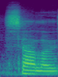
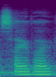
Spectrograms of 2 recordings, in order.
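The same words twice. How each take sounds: First: Salo with first vowel as in "sat"; corrected pronunciation. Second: Salo said like "SAY-lo"; mistaken pronunciation. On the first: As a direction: say "Salo" opening on a short a. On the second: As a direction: make the first vowel of "Salo" rhyme with "say". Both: Shown as a demonstration. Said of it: "sorry, not Salo".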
